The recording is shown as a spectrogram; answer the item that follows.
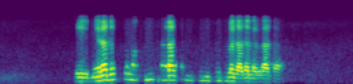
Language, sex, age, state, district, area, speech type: Hindi, male, 30-45, Uttar Pradesh, Lucknow, rural, conversation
